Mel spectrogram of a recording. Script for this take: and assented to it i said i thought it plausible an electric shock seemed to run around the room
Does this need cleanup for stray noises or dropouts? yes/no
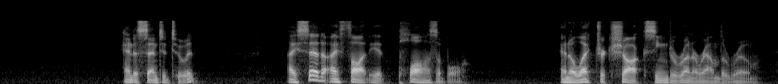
no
